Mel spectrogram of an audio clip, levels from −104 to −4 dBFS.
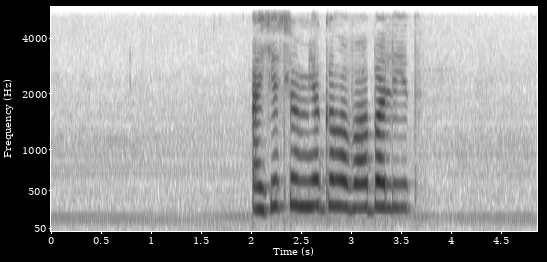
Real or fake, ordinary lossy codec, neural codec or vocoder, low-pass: real; none; none; 5.4 kHz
